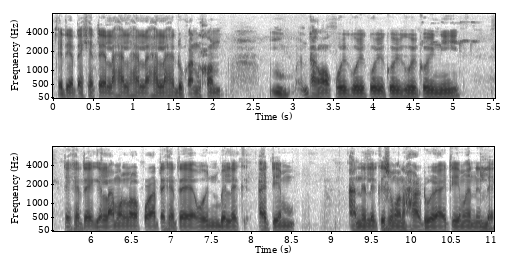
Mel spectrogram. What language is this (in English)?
Assamese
